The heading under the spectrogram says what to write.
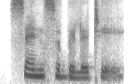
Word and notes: sensibility: Indian

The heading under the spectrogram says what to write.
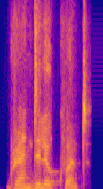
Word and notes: grandiloquent: Indian

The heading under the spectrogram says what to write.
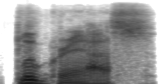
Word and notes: bluegrass: American English

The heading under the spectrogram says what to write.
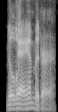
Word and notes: milliammeter: American English

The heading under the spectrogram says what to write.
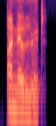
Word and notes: annelid: Indian

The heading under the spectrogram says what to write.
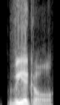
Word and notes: vehicle: British English

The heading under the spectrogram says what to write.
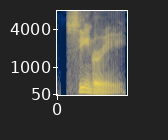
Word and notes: scenery: American English

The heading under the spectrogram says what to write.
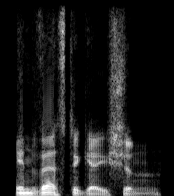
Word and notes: investigation: British English

